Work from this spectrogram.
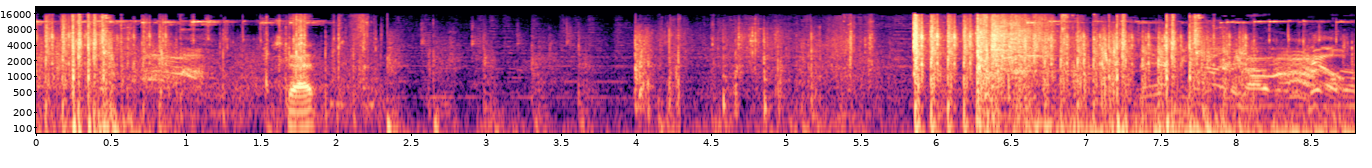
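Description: Bursts of automatic gunfire crackle in a combat scene, short sharp volleys early on and then a loud sustained stream of shots near the end, with people talking over the shooting.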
